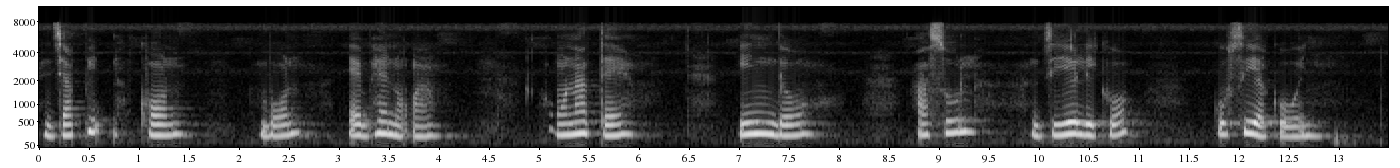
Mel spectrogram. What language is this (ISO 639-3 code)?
sat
